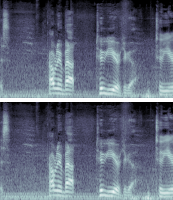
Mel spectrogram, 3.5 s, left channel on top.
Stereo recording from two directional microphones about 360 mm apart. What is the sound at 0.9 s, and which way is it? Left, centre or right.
Speech, left.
